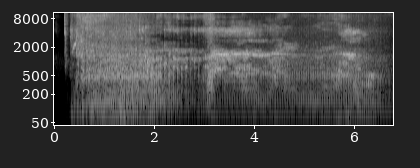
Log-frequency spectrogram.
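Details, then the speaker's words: Small pressure washer engine, pull-started on choke with fuel on: catches at once and settles into a steady, even run with no misses, though the pump is said to hammer while running; the engine itself is healthy. "yep she sounds real nice I was glad I did that one for free when I got the whole thing together the pump is a mess motor runs smooth as a kitten"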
